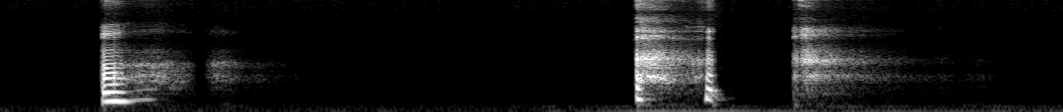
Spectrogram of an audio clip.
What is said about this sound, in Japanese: 割と真面目なお話をしていたつもりだったのですが、あくびしちゃうんですね。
